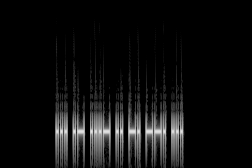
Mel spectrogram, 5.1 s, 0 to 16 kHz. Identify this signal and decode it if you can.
Morse code, heard as a keyed tone, about 27 wpm, 700 Hz. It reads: SAVINGS
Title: Seven Letter Words - 28wpm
